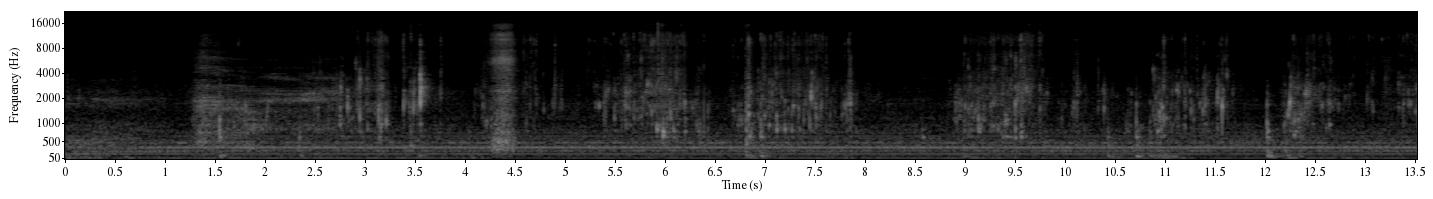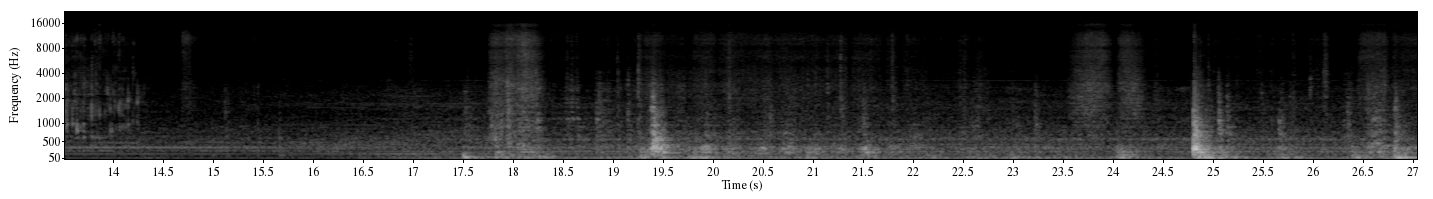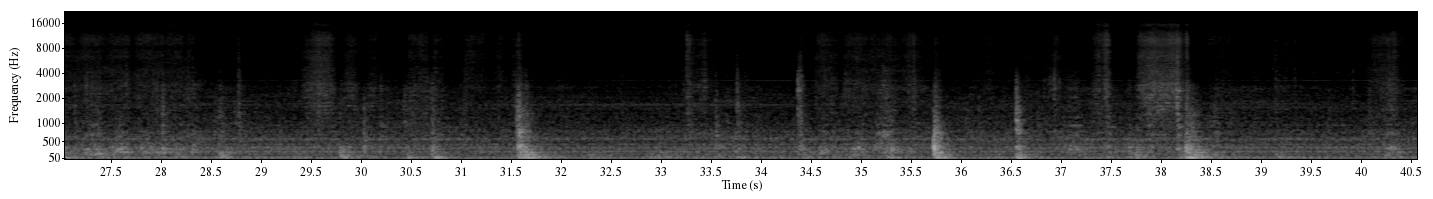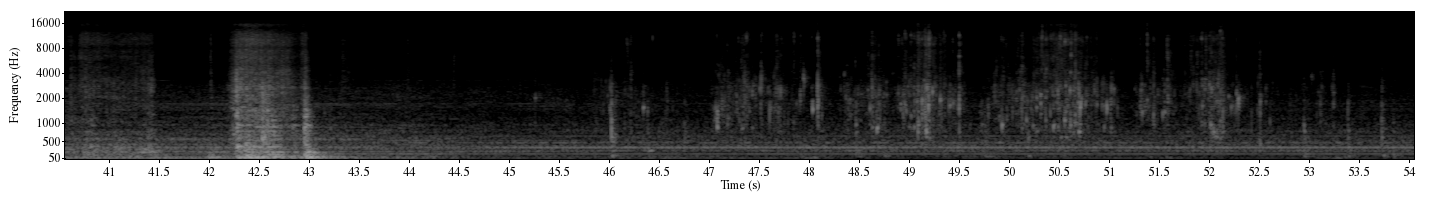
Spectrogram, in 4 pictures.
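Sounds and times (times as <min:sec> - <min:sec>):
cloth wiping plastic: 0:25.2 - 0:32.1, 0:33.2 - 0:41.6.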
